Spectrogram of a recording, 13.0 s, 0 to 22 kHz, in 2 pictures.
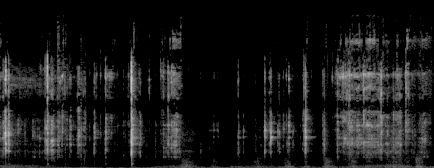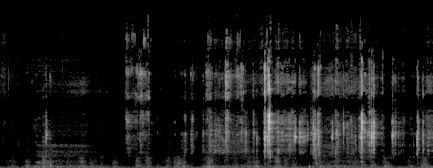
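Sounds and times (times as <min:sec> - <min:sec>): pepper grinder parts clicking: 0:00.0 - 0:02.7, 0:09.3 - 0:13.0.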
